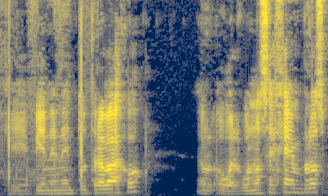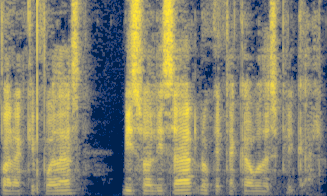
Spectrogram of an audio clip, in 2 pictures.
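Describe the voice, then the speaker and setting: A man gives a casual online grammar lesson in a very bright, sharp-edged voice. He talks in a patient, teacherly way, spells out letters one by one, and keeps checking that the listener follows. His pitch sits in an ordinary middle range. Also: a little hiss or hum. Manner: patient, checks in often with "¿sale?" and "¿ok?"; spells out letters slowly, restarts and corrects himself. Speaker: English teacher.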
